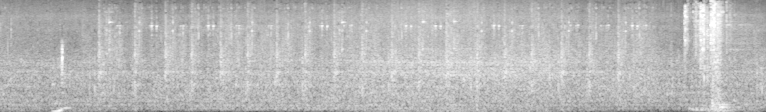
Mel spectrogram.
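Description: Footsteps walk on a metal floor.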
